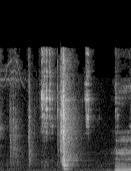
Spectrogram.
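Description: A manual key for a battery-operated smart lock jangles in a few short metallic clinks and rattles, close up, with a voice starting to speak at the end.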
